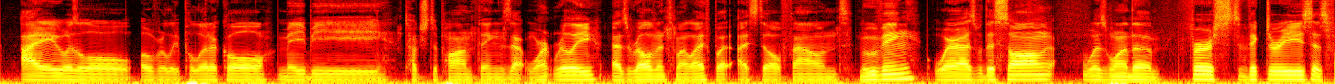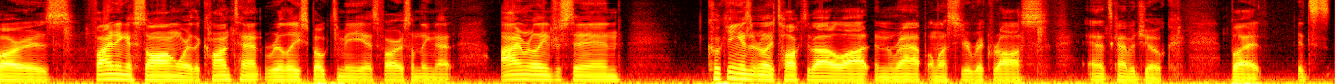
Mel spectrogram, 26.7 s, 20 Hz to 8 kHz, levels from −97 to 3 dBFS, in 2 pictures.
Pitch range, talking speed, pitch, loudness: 85-105 Hz, 170 wpm, 95 Hz, -16 LUFS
